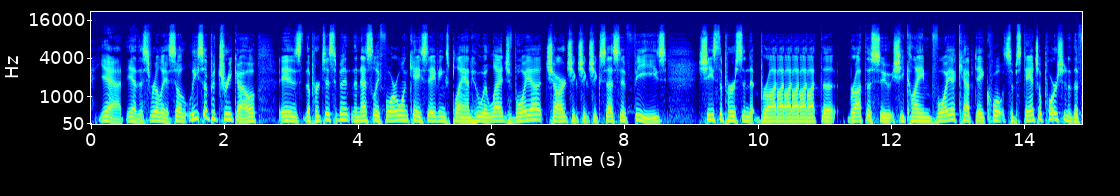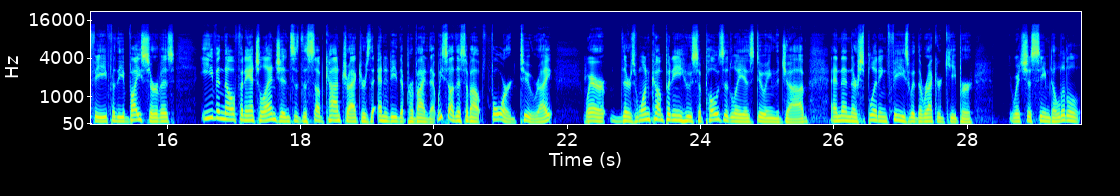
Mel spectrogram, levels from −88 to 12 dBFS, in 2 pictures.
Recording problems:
audio stuttering; at 7 s and at 10 s

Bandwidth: 14 kHz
